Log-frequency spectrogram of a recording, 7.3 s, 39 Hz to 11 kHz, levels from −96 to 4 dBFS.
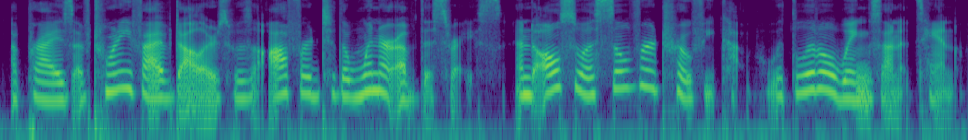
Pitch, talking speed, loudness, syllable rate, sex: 250 Hz, 215 wpm, -22 LUFS, 5.6 syllables/s, female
